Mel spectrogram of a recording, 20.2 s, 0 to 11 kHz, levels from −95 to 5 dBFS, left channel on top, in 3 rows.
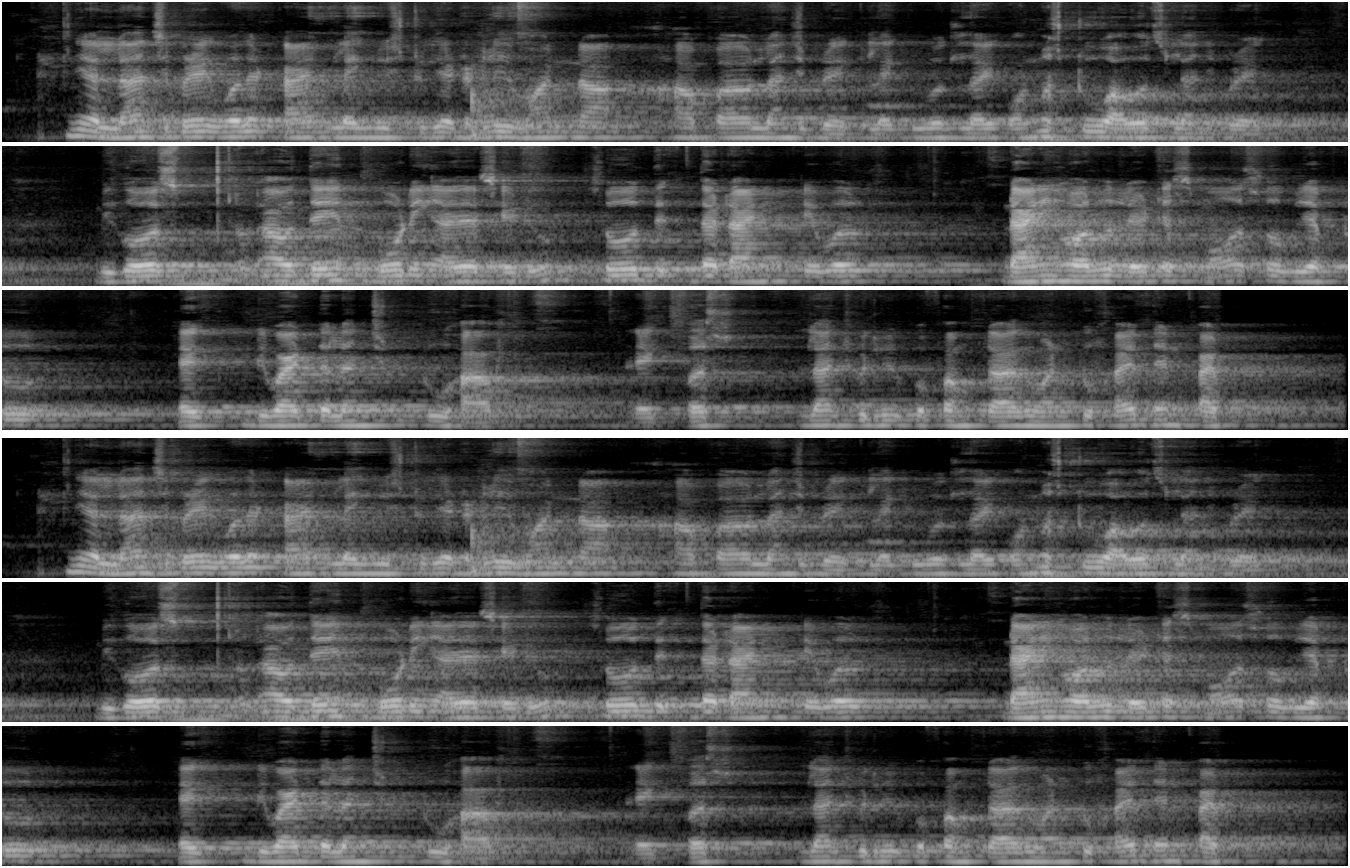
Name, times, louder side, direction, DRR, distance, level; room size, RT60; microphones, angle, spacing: voice 1, 0.3-6.3 7.2-11.1 11.7-13.7 14.3-16.1 16.6-17.1 17.5-19.6, left 1 dB, 20° left, 9 dB, 1.3 m, -29 dB
27.0 x 24.0 x 8.3 m, 2.8 s
head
